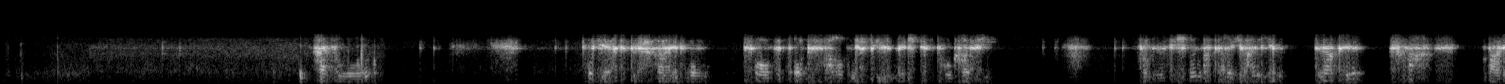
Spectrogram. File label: Voicemail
